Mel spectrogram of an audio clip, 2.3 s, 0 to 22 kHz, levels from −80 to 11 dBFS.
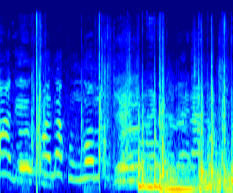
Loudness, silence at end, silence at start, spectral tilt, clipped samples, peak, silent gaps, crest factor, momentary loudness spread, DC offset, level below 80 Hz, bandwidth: -23 LUFS; 0 s; 0 s; -7 dB/octave; under 0.1%; -8 dBFS; none; 14 dB; 9 LU; under 0.1%; -48 dBFS; 17 kHz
